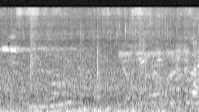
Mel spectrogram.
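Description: Distant, indistinct children's voices calling out across a football pitch, over a steady low rumble, with a few faint ticks from ball touches or footsteps.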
